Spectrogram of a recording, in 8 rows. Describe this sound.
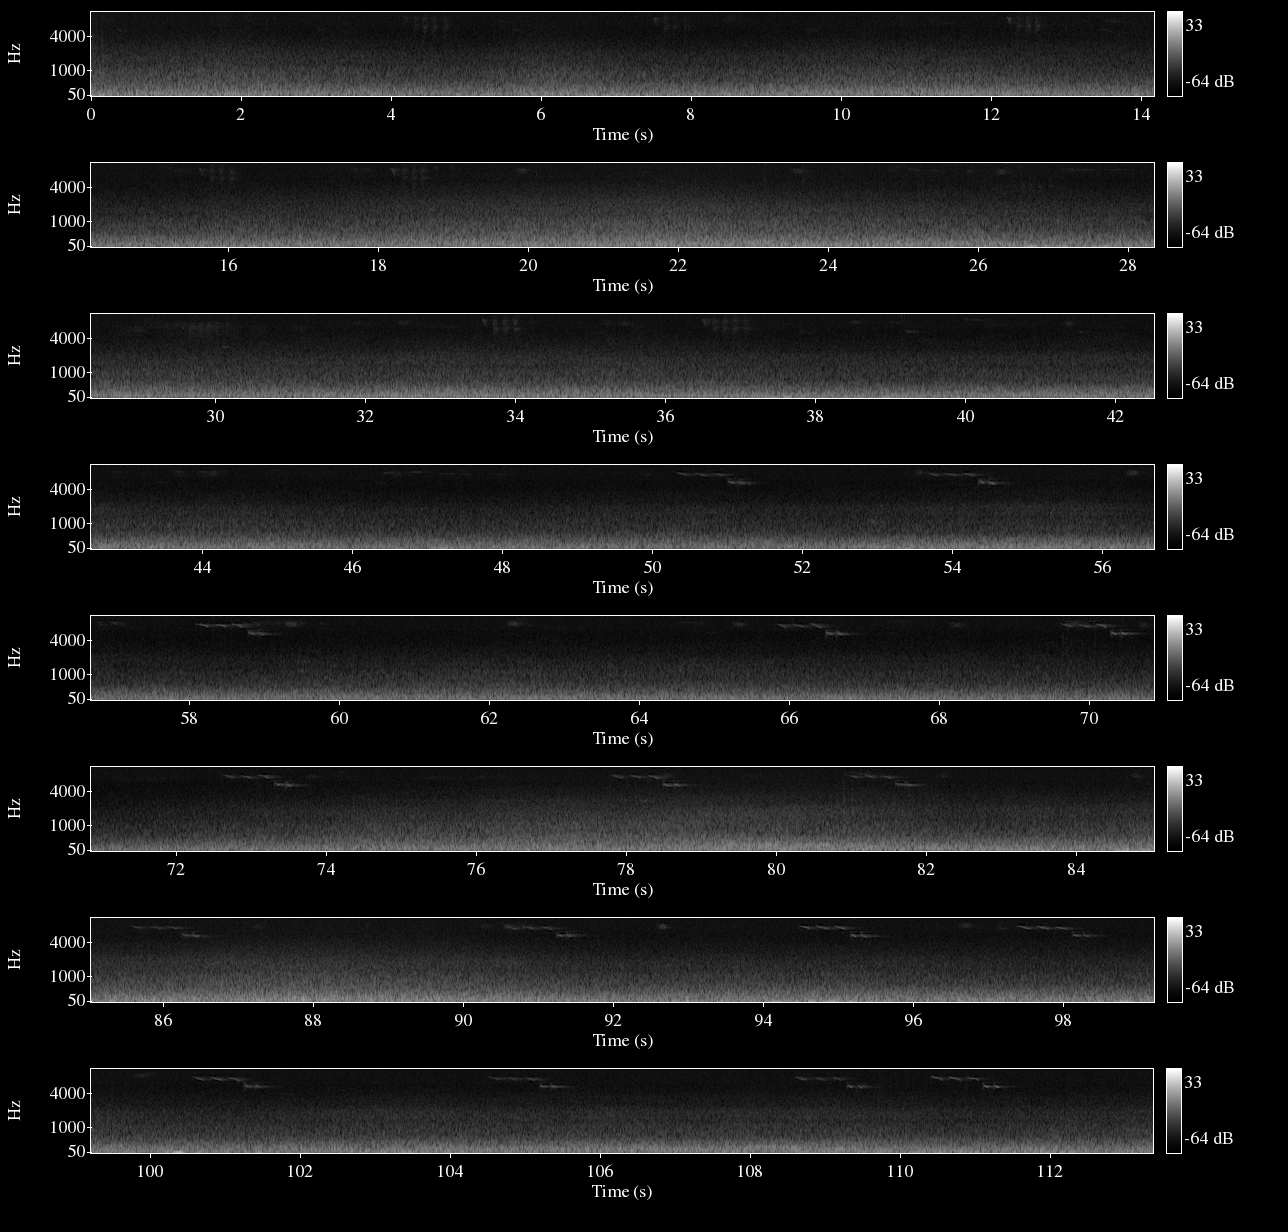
UK Deciduous Woodland in late Winter with wind through trees
Unprocessed wildtrack audio recorded with a Tascam DR-22WL with a Rycote softie on the ground in a woodland in North Somerset (Weston-super-Mare) in late winter. There was a strong wind in the canopy above, which was ebbing and flowing throughout the recording. Buds were just starting to burst on smaller tress and this was recorded at 11AM in the morning, during a lull while no visitors were walking through the area. The surrounding vegetation was mostly large beech trees, with undergrowth of ash and a very big holly bush, from which a European Robin (Erithacus rubecula) was singing. A pretty clean recording, if you're looking for something wind the sound of wind in it, but otherwise the wind is quite loud and might be distracting. A second version was recorded just after this, and is included in this same collection.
